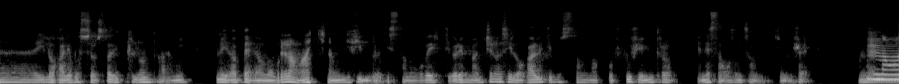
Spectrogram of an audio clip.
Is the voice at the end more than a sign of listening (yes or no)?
yes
